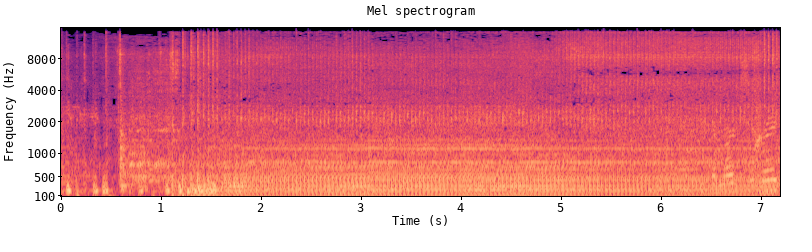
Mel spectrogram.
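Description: A Snapper zero-turn lawn mower engine cranks, catches and settles into a steady, loud running drone close by, holding an even throttle after the start.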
